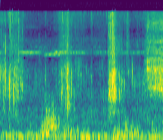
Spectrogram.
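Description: Footsteps on a gritty paved lot, a few irregular steps, over a low steady rumble.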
